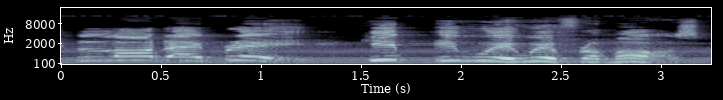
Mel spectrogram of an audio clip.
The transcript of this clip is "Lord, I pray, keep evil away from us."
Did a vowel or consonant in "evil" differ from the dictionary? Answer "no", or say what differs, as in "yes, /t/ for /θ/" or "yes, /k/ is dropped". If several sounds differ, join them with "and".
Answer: yes, /w/ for /v/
